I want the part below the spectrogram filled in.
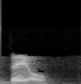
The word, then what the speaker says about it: Baal: Well, of course, Baal, we pronounce it usually Baal, meant Lord.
